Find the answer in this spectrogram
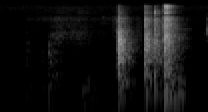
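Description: Handling noises: faint rustling, then a quick cluster of three or four short, sharp knocks a little past a second in as the glue spreader and prop are handled.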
